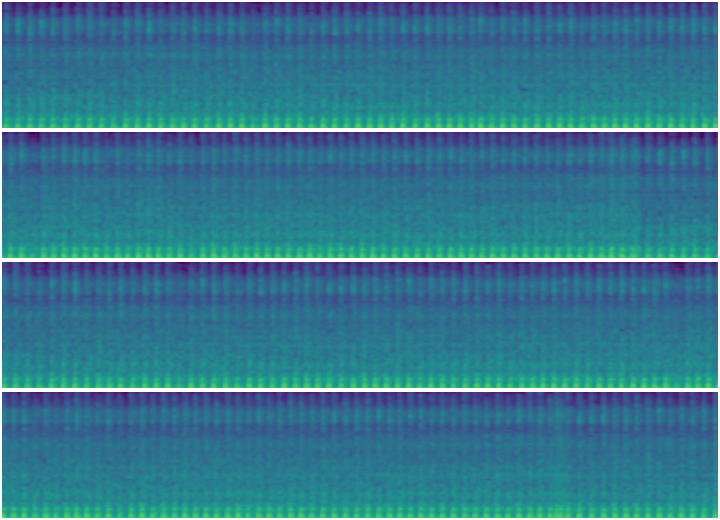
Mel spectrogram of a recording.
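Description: An engine running at a steady idle: a rapid, even beat of firing pulses with a deep tone that does not change.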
